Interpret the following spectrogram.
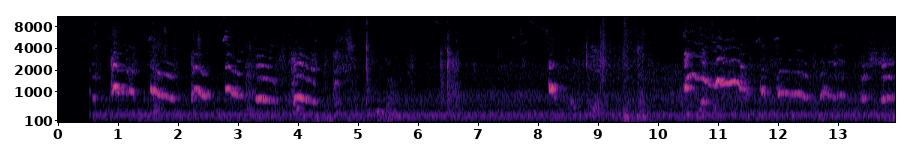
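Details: Small Maltese cross dog unhappy during his first hydrobath, giving repeated high whining whimpers and yelps in bursts, with running water, a steady hum of machinery and brief human voices and music in the background.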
